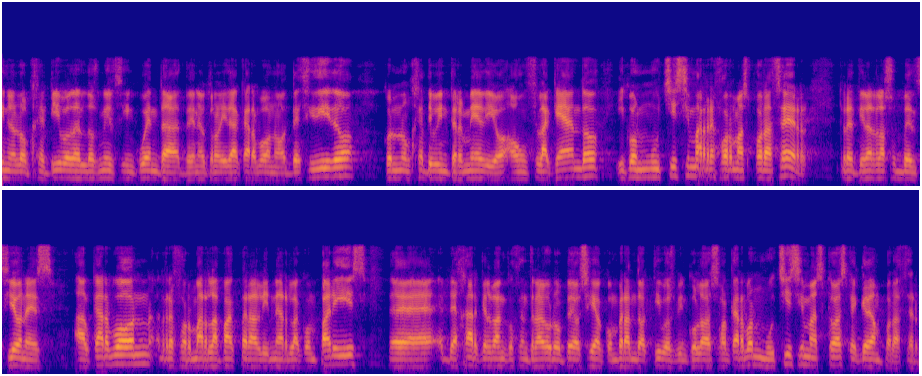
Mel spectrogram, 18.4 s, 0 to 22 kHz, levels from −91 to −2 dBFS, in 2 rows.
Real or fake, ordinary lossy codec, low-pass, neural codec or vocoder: fake; none; 7.2 kHz; codec, 24 kHz, 6 kbps, HILCodec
